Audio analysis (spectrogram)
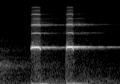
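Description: A bosun-style whistle blown as a call signal for children, two sharp bursts in quick succession, the second trailing into a sustained steady tone, loud and close with no talking.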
